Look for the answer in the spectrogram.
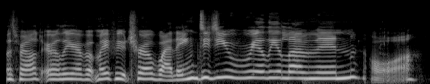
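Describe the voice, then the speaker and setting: Female live streamer, higher-pitched voice, casual and chatty delivery, reading out comments and responding off the cuff. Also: normal speed. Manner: chatty, reads comments aloud and muses on them. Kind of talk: casual livestream chat.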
